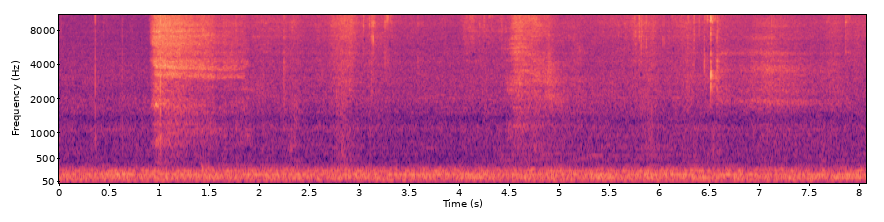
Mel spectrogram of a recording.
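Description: A person's short, breathy exhales and nearby rustling, heard over a steady low hum. The longest comes about a second in, and a few shorter ones follow at irregular intervals.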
